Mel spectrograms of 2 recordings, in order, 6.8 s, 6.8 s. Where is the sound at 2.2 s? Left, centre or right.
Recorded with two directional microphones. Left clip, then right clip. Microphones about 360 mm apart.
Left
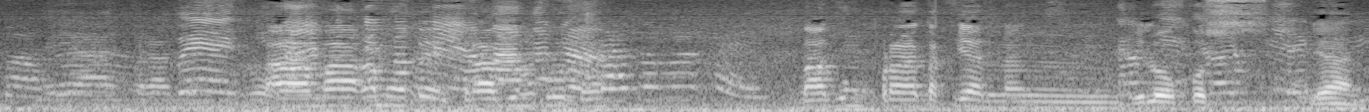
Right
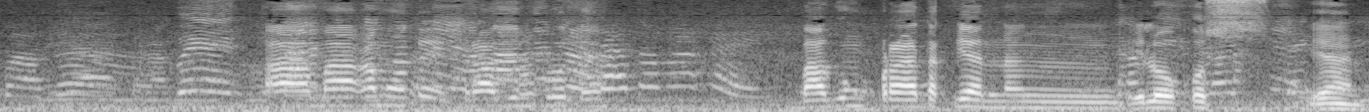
Centre.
